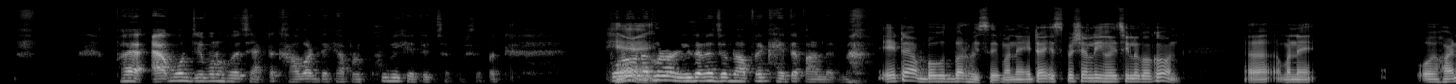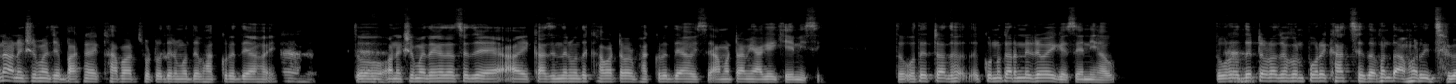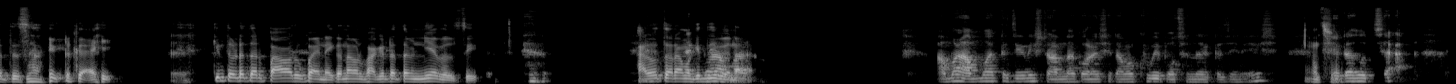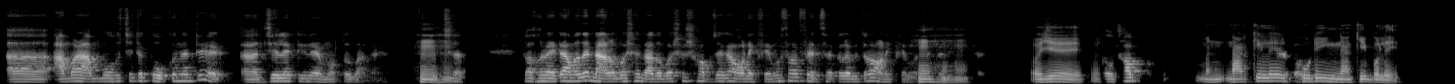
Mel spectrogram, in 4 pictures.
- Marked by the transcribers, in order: tapping; chuckle; unintelligible speech; laughing while speaking: "আমারও ইচ্ছা করতেছে, আমি একটু খাই"; chuckle
- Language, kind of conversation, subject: Bengali, unstructured, খাবার নিয়ে আপনার সবচেয়ে মজার স্মৃতিটি কী?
